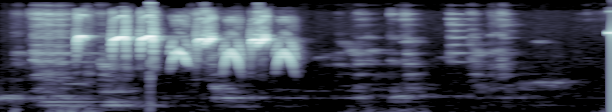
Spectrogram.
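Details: Cinereous tit bursting into song as a lure for raw birds: one rapid run of about seven loud high whistled and slurred notes lasting a second, then quiet.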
